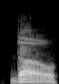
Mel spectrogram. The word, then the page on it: though: American English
